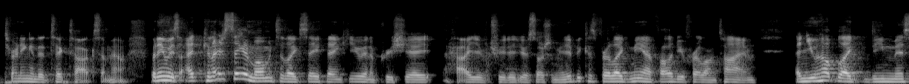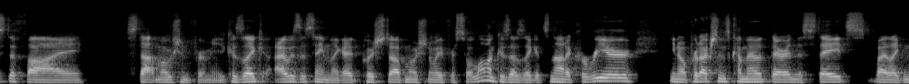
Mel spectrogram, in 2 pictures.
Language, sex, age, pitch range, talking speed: English, male, 20-39, 115-135 Hz, 260 wpm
